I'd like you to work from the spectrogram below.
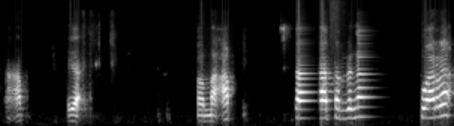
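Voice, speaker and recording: A woman's voice: a little high, sing-song, drawn-out words, a bit bright, muffled recording. A woman in an online meeting whose audio keeps breaking up over a bad connection, talking hesitantly with many fillers. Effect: choppy audio breaking up over a bad connection. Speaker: meeting participant. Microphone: video call. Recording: noisy video call line that keeps cutting out.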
